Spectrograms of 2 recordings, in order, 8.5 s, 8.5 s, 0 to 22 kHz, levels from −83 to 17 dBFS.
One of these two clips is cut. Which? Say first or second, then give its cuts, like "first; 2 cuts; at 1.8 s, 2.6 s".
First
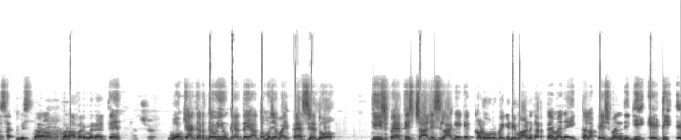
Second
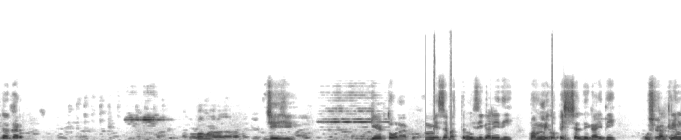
second; 1 cut; at 5.3 s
